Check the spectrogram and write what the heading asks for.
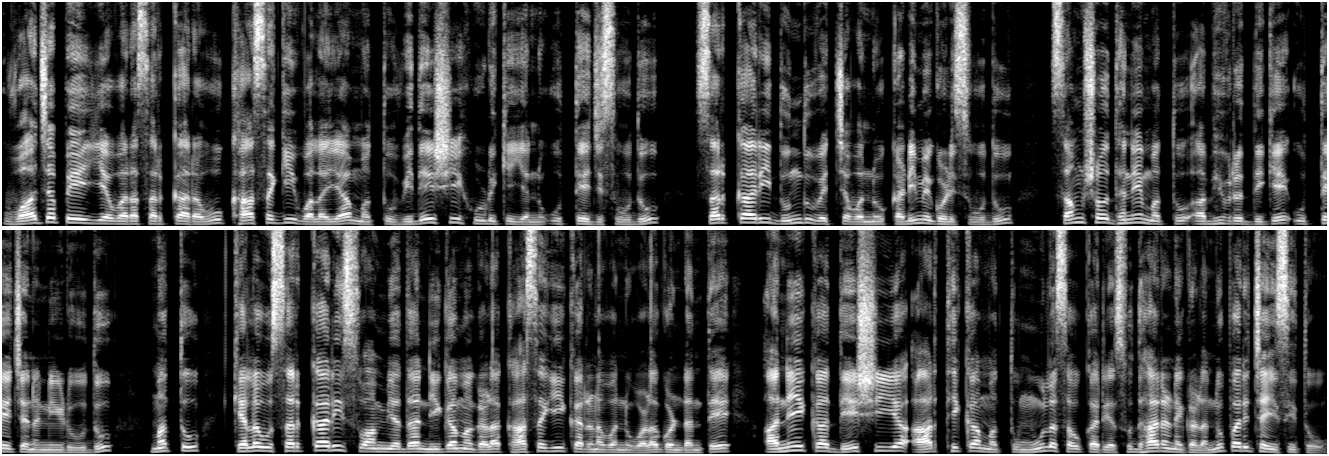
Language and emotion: Kannada, neutral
